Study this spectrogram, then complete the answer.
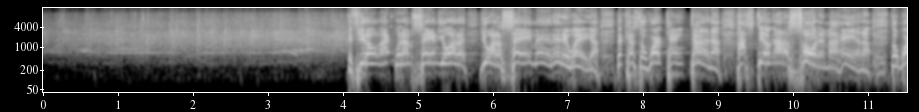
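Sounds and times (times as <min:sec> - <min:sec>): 
audience clapping: 0:00.0 - 0:05.2
speech: 0:04.1 - 0:11.5.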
